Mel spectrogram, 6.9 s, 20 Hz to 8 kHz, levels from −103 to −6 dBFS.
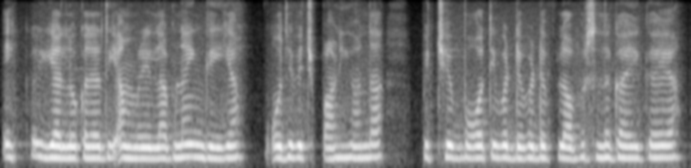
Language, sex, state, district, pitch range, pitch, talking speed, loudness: Punjabi, female, Punjab, Kapurthala, 205-215 Hz, 210 Hz, 180 wpm, -17 LUFS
